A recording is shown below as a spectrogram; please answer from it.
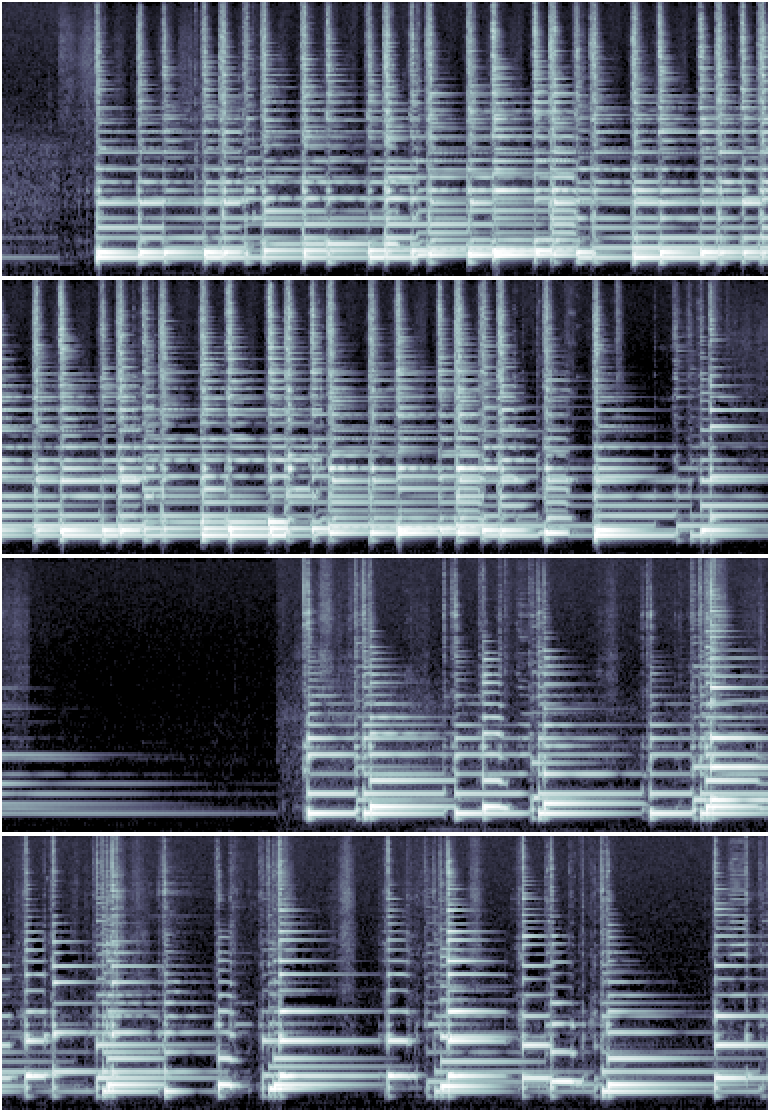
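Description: Enya Nova U Pro tenor ukulele, a resin-bodied ukulele, played solo as a tone demo: a passage of plucked notes and chords that ends with the last notes ringing out and dying away about halfway, then after a short pause a second passage begins.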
